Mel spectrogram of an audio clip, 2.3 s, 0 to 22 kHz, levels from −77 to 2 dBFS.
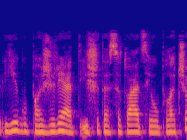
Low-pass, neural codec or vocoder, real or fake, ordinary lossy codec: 9.9 kHz; none; real; MP3, 48 kbps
